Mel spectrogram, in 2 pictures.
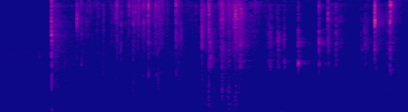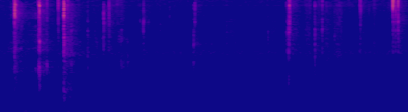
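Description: A metal blade shaves and scrapes the glossy pink, gold and teal painted coating off a palm-sized solid white soap bar held in one hand, and the chips fall onto the table. The sound is a string of quiet, sharp, bright scratches and crisp crackles with almost no low end, each dying away instantly, some close together and others spaced apart.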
